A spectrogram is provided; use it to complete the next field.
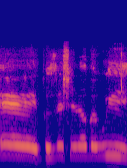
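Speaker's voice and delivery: high-pitched yell.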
